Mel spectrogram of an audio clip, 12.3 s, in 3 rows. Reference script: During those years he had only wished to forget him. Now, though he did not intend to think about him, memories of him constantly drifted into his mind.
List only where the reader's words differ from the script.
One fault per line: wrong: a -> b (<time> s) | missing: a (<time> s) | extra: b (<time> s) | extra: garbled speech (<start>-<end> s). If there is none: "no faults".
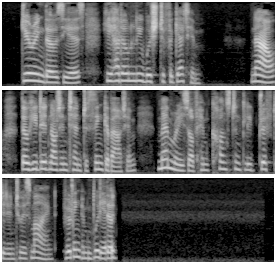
extra: garbled speech (9.1-9.9 s)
